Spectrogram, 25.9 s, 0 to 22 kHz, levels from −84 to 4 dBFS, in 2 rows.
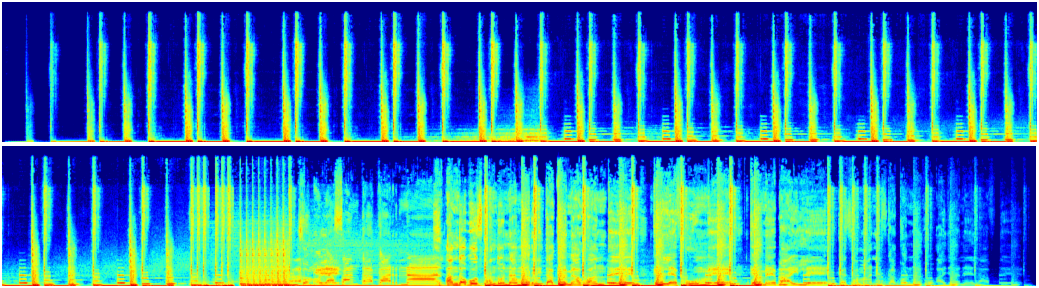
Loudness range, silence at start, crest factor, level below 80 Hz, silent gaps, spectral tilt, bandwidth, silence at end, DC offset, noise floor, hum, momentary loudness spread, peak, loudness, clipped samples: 4 LU; 0.3 s; 10 dB; -12 dBFS; none; -5 dB/octave; over 20 kHz; 0.55 s; 0.2%; -39 dBFS; none; 10 LU; 0 dBFS; -11 LUFS; under 0.1%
